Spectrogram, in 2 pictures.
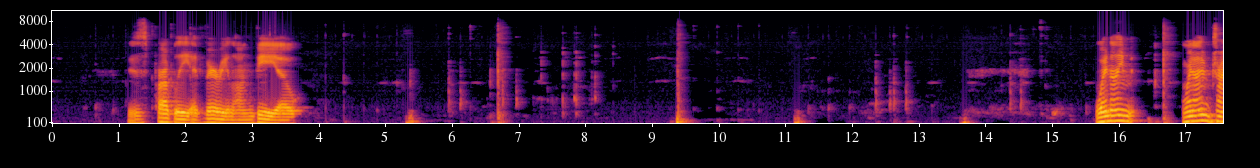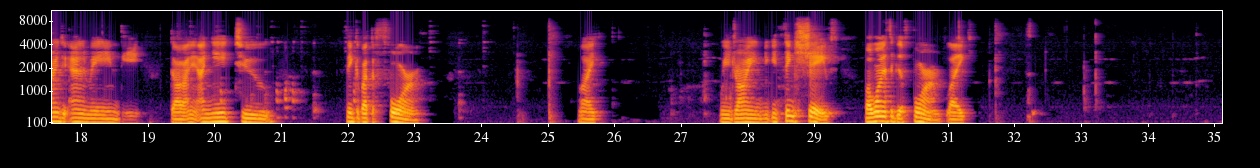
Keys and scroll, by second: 5.9 ctrl+z, 12.3 ctrl+z, 14.3 ctrl+z, 33.0 ctrl+z.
